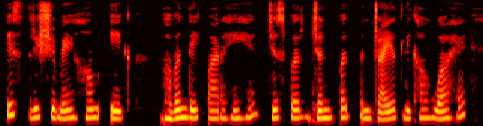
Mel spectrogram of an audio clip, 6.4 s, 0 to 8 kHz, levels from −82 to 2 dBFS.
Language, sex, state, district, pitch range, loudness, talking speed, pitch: Hindi, female, Chhattisgarh, Bastar, 185-210 Hz, -28 LUFS, 160 wpm, 195 Hz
